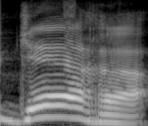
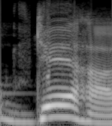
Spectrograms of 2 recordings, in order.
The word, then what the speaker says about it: guerra: j o Gu de guerra aí eu vou ter também um probleminha para analisar quando eu falo guerra eu não tô falando Guerra é Guerra então meu u aqui pessoal ele não é pronunciado e aqui já parte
